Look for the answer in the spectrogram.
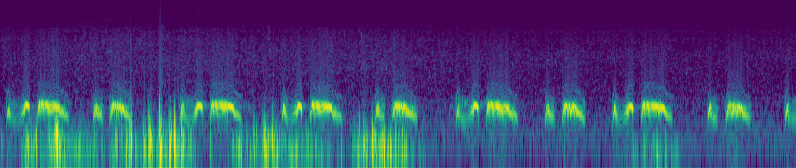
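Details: Spotted dove calling as a trapping lure: a long run of two-part coos, short then longer and bending downward, over low rumbling handling noise that fades halfway through.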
